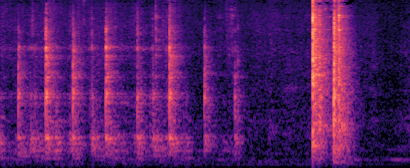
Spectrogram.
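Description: Hand wrench being worked on a steel steering-box part, giving an uneven series of metal clicks, about three a second, that stops a little past halfway. Two sharp metal knocks follow close together near the end.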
